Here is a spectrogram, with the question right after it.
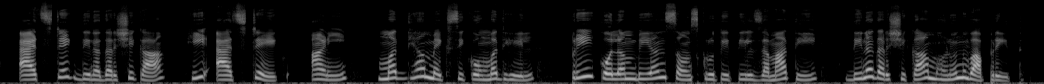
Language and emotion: Marathi, neutral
